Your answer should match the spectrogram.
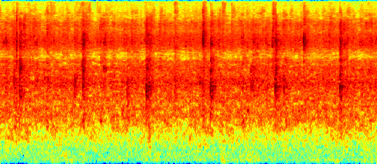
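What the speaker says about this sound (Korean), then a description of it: "양철 지붕 위로 이렇게 비가 떨어지고 있고요" Steady rain patters on a tin roof, with scattered louder drips ticking irregularly over a continuous hiss.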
